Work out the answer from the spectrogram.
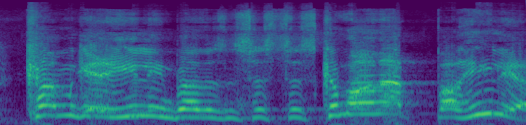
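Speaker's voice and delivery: hammed-up healing preacher; preacher calling. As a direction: summon the crowd to be healed.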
